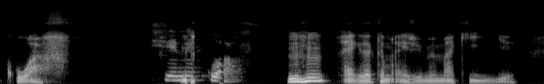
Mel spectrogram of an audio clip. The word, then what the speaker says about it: maquille: Et je me maquille. I, Par exemple, alors, n'oubliez pas ça. Cette, hum, cette combinaison, d'accord? Double L. Toujours, on va prononcer I. Maquille, réveille, habille, je m'habille.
